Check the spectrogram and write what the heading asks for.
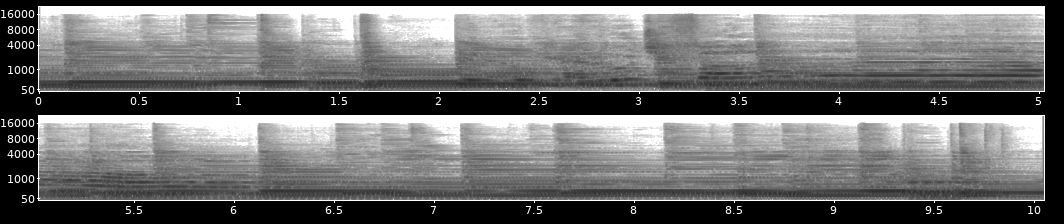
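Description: Acoustic guitar strummed steadily, with a man singing over it; around the middle he holds one long sung note that rises and falls.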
